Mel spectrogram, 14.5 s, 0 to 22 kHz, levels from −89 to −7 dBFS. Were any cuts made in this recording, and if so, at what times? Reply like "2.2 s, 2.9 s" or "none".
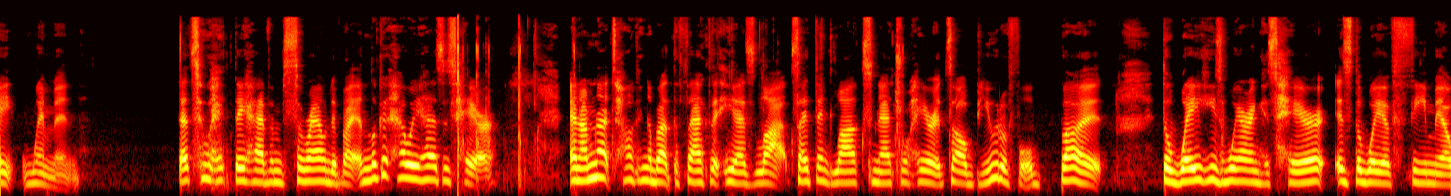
7.4 s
